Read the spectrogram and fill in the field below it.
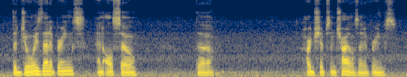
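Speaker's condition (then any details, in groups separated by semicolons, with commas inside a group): No condition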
